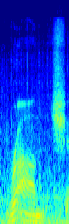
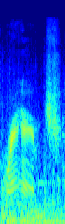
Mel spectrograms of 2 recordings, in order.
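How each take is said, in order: First: A British accent, with a posh-sounding vowel. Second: An American accent, with an 'eh'-like vowel. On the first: "people over here will call it like ranch, and it just sounds wrong" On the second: "American people call it ranch, ... more of like that eh sound in the middle"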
